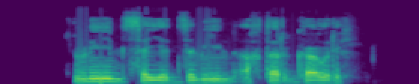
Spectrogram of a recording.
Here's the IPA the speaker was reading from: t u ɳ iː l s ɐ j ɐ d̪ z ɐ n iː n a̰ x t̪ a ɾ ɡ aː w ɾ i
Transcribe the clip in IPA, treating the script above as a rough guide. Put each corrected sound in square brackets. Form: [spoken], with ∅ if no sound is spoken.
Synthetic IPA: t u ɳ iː l s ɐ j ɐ d̪ z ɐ [m] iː n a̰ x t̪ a ɾ ɡ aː w ɾ i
